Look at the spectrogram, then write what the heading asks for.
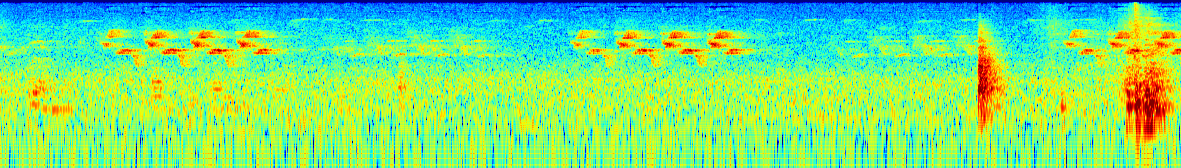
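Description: Faint bird calls: a phrase of four quick two-pitched notes, repeated three times about five seconds apart. A sharp click comes just before ten seconds in, with a short noisy rustle about a second later.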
